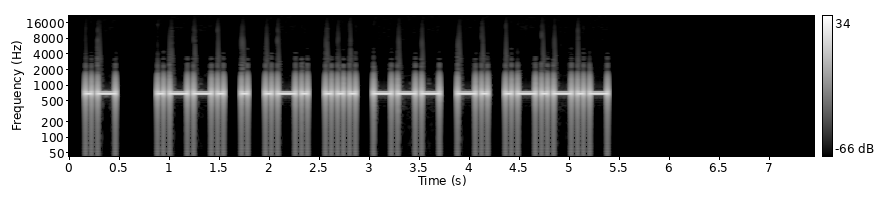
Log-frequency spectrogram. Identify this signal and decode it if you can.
Morse code, heard as a keyed tone, about 20 wpm, 700 Hz. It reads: A PERSON.
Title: Sentences from Top 1500 Words 20wpm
